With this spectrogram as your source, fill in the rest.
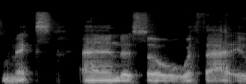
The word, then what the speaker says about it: Mx: commonly hear folks use is mx pronounced mix and so with that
